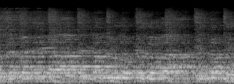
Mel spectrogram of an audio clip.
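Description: Live band dance music with singing, several voices together over a steady beat.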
